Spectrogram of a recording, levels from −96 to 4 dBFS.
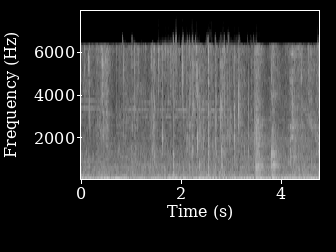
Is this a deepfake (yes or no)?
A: no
